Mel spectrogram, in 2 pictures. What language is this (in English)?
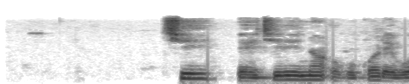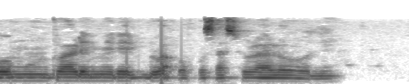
Ganda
